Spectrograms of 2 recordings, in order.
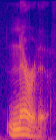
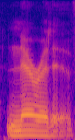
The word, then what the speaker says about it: narrative: bullish narrative for prononciation there are three syllables and the stress is on that first syllable narrative now when you hear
